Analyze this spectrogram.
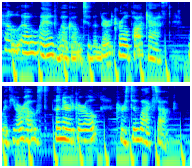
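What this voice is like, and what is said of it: Voice sounds a little off, unwell. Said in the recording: “my voice is a little bit off this week ... a bit of a respiratory uh, ailment ... my voice isn't up to snuff”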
